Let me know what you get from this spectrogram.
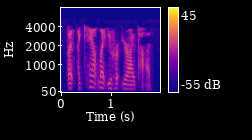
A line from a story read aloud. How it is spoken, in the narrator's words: I murmured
